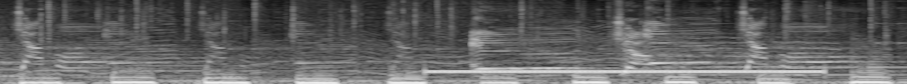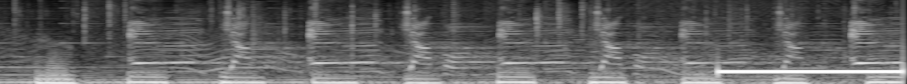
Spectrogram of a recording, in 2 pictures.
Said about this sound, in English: All right. See if we can get Chapo on the phone.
